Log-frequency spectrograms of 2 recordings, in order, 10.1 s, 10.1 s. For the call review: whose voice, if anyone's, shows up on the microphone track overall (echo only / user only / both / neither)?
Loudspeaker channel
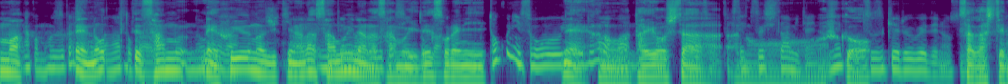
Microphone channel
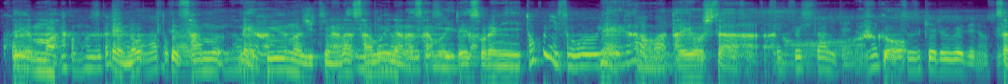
echo only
